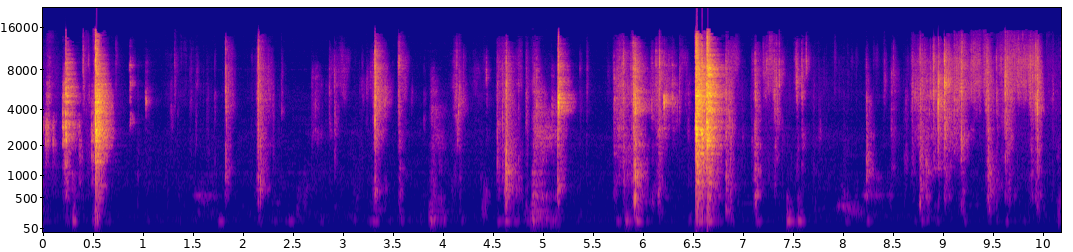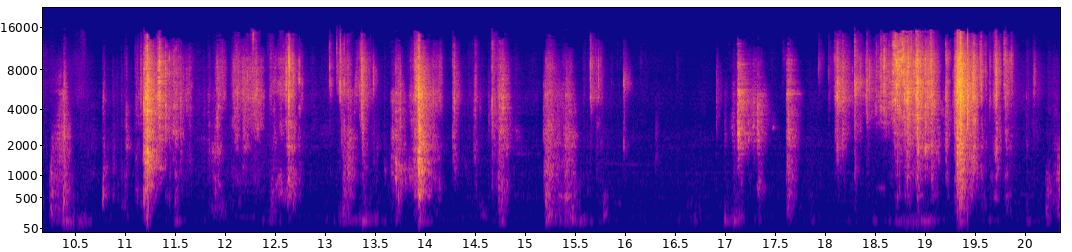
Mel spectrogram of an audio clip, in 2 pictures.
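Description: Trading card packs being torn open and their foil wrappers crinkled, with cards handled in between. The sound is an irregular run of short crackling rustles with brief pauses.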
